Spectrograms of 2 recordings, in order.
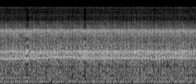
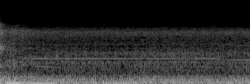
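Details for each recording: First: VAZ 21099 after a burnt valve was replaced; the earlier misfire, shaking and hunting idle are gone: steady, even idle with a constant hiss and no stumbles, compression now equal on all cylinders. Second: VAZ 21099 (Lada 99) with idle hunting: engine starts cold fine but once warm it misfires, shakes and jerks with uneven lumpy beat and lost power; sensors, injectors and air leaks checked, low compression misfire.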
